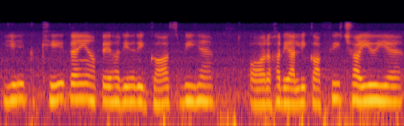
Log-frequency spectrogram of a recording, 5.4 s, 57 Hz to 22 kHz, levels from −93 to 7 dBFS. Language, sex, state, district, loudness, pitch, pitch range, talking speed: Hindi, female, Punjab, Fazilka, -14 LUFS, 190 Hz, 180-200 Hz, 190 wpm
